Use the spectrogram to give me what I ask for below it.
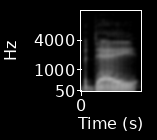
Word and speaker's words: bidet: But you wouldn't know by listening to it because it's at the end.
